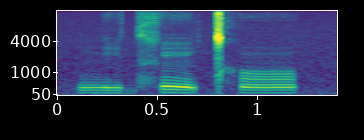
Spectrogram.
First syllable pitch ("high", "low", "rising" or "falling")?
low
